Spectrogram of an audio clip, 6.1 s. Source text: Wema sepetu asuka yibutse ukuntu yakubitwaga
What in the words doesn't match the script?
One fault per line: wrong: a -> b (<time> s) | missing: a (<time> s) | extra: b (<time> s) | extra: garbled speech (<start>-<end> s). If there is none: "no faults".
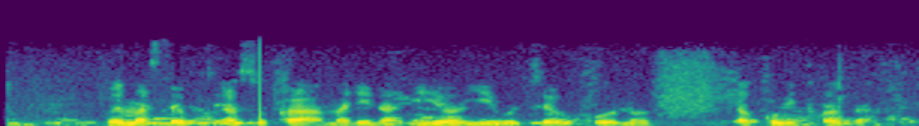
extra: amarira iyo (2.1 s)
